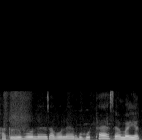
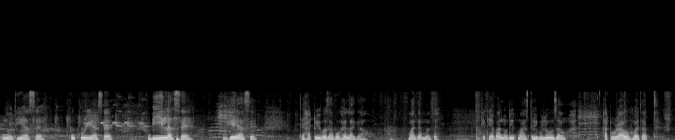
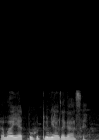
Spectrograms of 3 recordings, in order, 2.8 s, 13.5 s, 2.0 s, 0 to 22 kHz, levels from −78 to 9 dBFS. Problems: constant background noise, background conversations at intervals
